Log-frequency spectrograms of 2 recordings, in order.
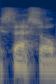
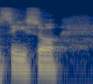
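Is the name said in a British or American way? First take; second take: British; American. First: The name is said the British way. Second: The name is said the American way.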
